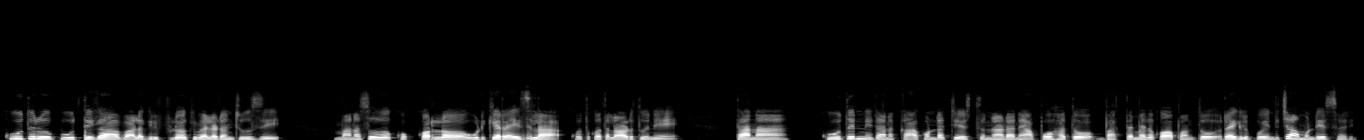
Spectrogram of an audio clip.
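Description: A woman narrating an audio story in a lively, expressive scripted way. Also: medium pitch, moderate pace, smooth, no room sound. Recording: dull lo-fi, dry.

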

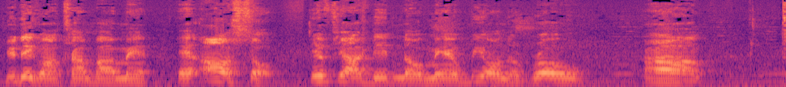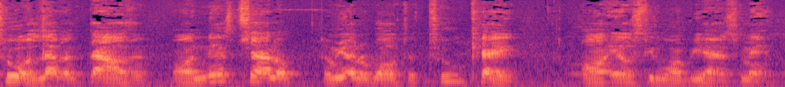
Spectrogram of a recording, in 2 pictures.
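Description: A young man hosting his reaction channel in an excitable, slangy way, stretching out hype words and throwing in singsong ad-libs. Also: fairly high pitch, normal speed, slight background noise. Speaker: YouTube reaction channel host. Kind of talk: hyped casual vlog intro.

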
